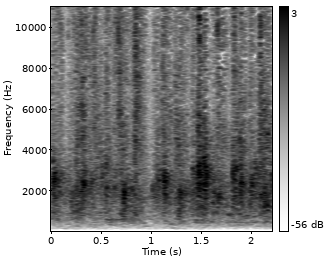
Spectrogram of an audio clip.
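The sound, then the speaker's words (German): A live audience claps, a crowd's applause that rises and dips in uneven surges of overlapping hand claps, fairly soft overall and never stopping. “könnt ihr ruhig klatschen für den kleinen Caillou.”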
